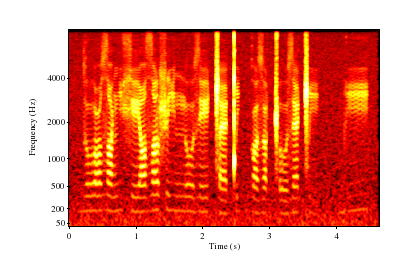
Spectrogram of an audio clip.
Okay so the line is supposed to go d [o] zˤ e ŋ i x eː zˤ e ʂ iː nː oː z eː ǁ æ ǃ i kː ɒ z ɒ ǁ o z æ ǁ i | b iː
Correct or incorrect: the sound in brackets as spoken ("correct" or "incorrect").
incorrect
